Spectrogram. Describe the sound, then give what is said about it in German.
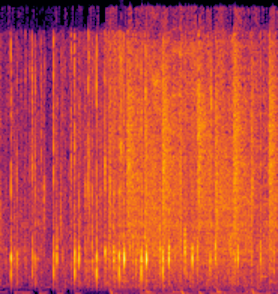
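An audience breaks into applause for the robot Buggy after it wins a robot fight by pushing its opponent out, a dense, steady patter of many hands clapping at moderate volume, with some low murmuring underneath that grows busier after the first second and a half. “Ein eindeutiger Kampfsieg für Buggy. Applaus.”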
